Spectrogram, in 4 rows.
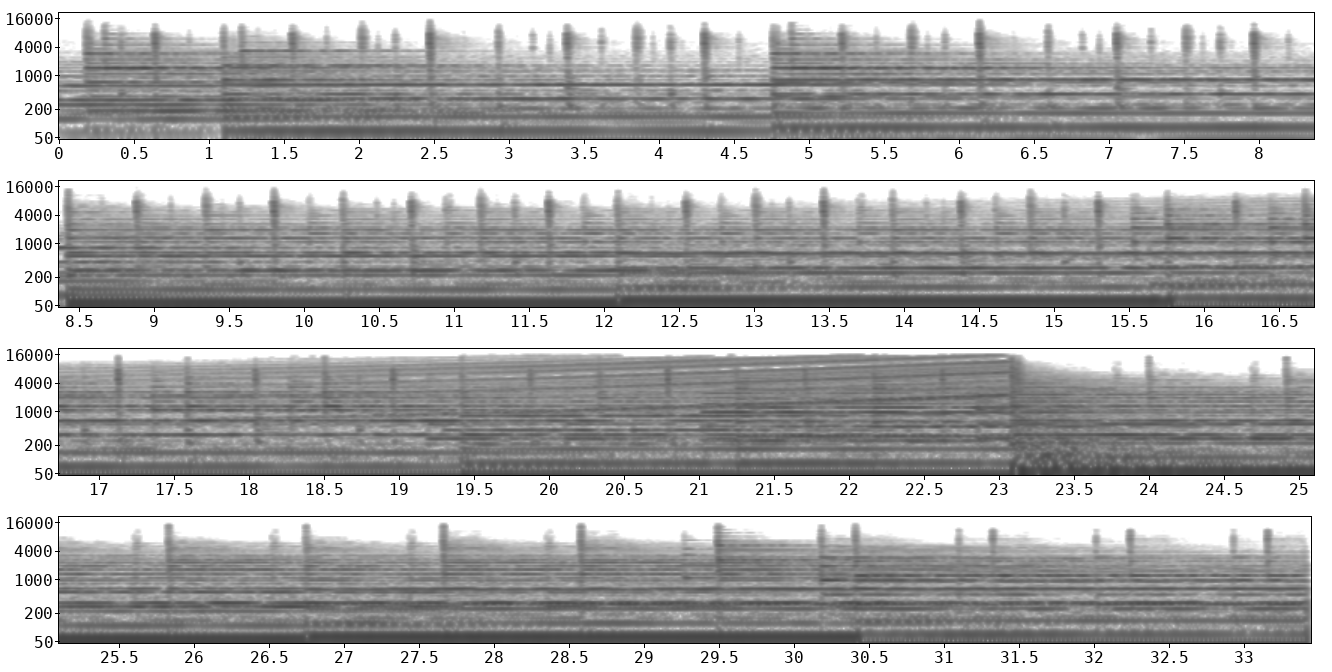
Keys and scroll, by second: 19.1 space.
